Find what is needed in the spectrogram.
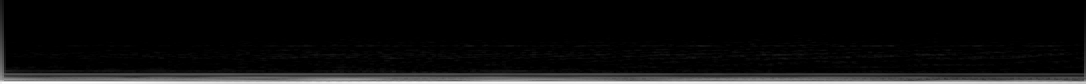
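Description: Background music: a sustained low drone chord that holds steady, dips slightly about a second in, then slowly fades.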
